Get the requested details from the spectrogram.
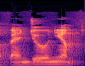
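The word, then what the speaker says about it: pandemonium: यहाँ पे एम जो है वो साइलेंट हो जाएगा, ठीक है, ऐसे उच्चारण होगा पैंडोनियम, ठीक है, पैंडोनियम, ठीक है।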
